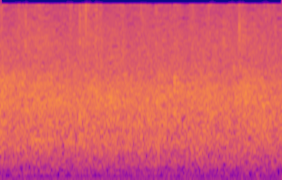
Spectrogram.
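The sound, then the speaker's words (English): A church audience claps hands in praise: dense, continuous applause of many hands, steady and loud throughout with no break. “Give the Lord a hand clap of praise and let him know it's not a secret.”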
